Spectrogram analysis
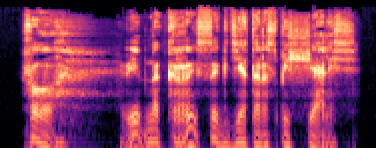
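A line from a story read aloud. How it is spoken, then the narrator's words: Grumbled. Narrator (Russian): пробурчал он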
